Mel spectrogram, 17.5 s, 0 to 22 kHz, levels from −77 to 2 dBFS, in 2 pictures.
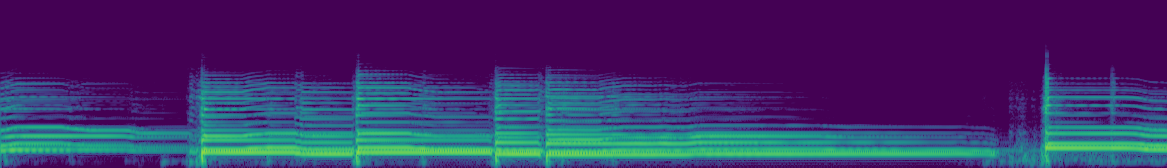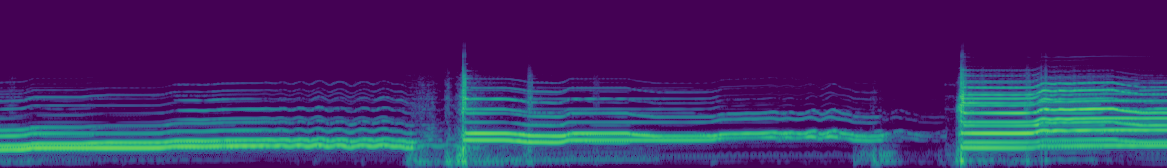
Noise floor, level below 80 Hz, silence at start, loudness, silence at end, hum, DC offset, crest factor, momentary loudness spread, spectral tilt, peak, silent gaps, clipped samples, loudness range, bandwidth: -46 dBFS; -58 dBFS; 0 s; -19 LUFS; 0 s; none; under 0.1%; 18 dB; 13 LU; -7.5 dB/octave; 0 dBFS; none; under 0.1%; 5 LU; 6.8 kHz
